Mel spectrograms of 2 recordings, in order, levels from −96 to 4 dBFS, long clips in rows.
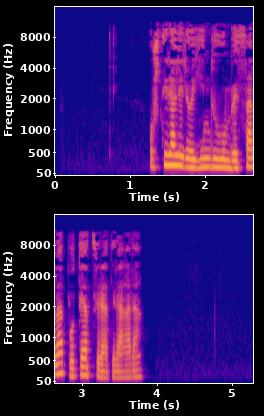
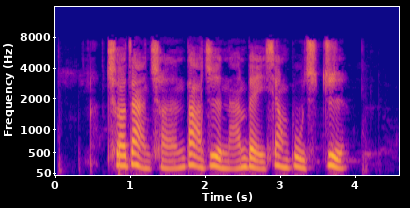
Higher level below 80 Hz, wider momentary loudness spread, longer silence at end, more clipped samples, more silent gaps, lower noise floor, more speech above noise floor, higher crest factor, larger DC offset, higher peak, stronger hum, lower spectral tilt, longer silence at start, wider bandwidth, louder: second, -70 dBFS vs -62 dBFS; first, 12 LU vs 7 LU; first, 1.5 s vs 0.7 s; neither; neither; first, -78 dBFS vs -56 dBFS; first, 59 dB vs 36 dB; about the same, 20 dB vs 18 dB; neither; about the same, -4 dBFS vs -4 dBFS; neither; first, -5.5 dB/octave vs -4 dB/octave; first, 1.25 s vs 0.7 s; first, 11.5 kHz vs 8.2 kHz; about the same, -20 LUFS vs -21 LUFS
